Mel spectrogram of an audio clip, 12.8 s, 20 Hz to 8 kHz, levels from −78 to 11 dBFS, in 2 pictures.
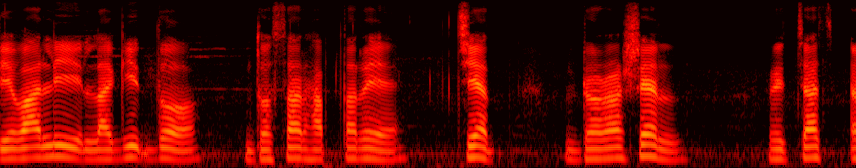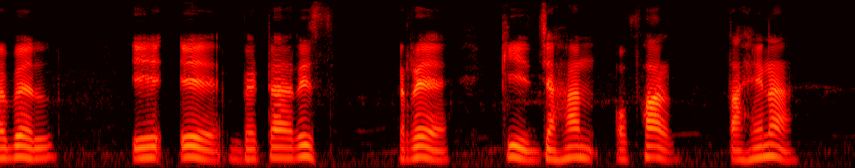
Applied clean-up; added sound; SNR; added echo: none; none; none; none.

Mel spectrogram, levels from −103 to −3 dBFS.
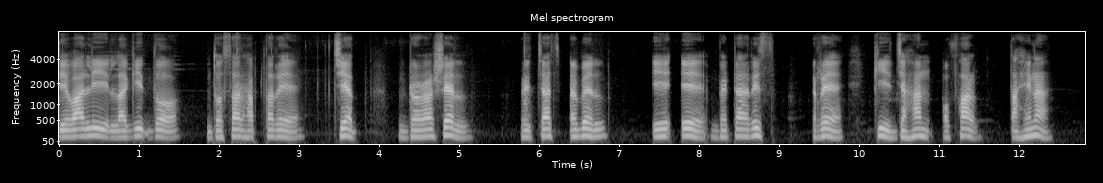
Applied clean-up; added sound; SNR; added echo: neural mask model RNNoise.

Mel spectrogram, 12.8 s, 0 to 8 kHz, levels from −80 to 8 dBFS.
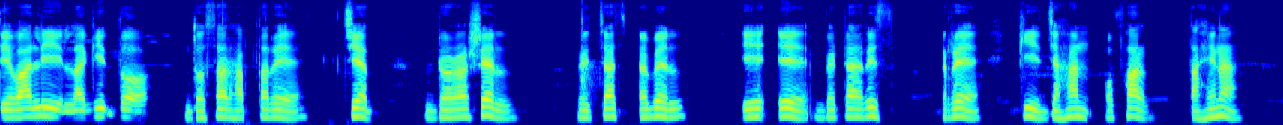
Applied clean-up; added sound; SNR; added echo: classical method Wiener filter.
